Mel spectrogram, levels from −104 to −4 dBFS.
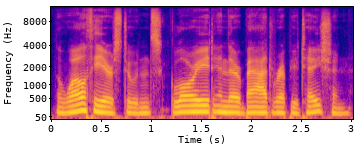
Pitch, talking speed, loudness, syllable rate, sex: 135 Hz, 160 wpm, -16 LUFS, 4.8 syllables/s, male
